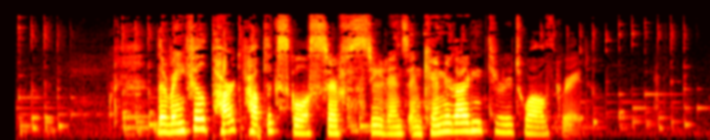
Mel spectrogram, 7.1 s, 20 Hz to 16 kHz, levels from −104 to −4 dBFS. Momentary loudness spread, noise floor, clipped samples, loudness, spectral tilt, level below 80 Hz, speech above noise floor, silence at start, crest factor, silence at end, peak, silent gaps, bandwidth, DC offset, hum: 19 LU; -55 dBFS; under 0.1%; -20 LUFS; -4 dB/octave; -72 dBFS; 34 dB; 0.3 s; 22 dB; 1.35 s; 0 dBFS; none; 11.5 kHz; under 0.1%; none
